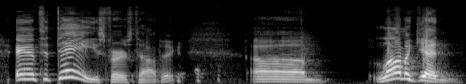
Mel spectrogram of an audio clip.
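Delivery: very slow, drawn-out "um", swooping pitch. Introducing the first topic of a stream: John Campea impression. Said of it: "my best, uh, John Campea impression".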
